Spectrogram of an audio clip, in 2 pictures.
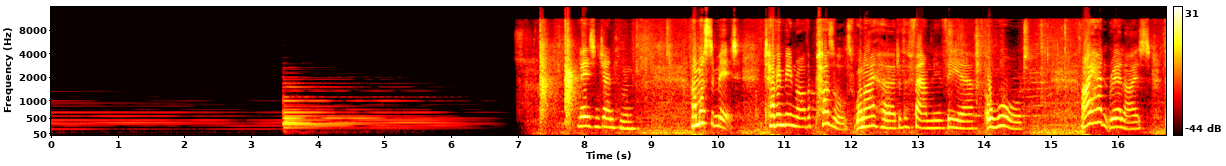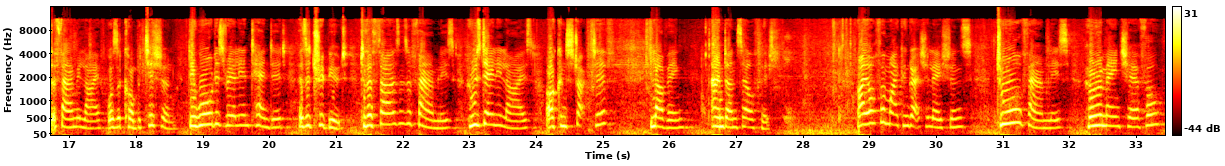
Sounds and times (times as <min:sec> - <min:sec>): Female speech, woman speaking: 0:07.9 - 0:08.8, 0:09.6 - 0:14.8, 0:15.4 - 0:27.7, 0:28.8 - 0:33.4
Narration, monologue: 0:07.9 - 0:33.4.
